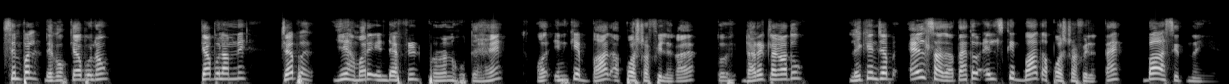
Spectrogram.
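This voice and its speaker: A man teaches an exam-prep grammar lesson in a bright, sharp voice, recorded close and dry with no room sound. He keeps asking his students rhetorical questions and repeats each point. He talks to them familiarly as brothers and acts out their doubts. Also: high voice, a little fast, dry recording. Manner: explains through rhetorical questions and repetition.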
